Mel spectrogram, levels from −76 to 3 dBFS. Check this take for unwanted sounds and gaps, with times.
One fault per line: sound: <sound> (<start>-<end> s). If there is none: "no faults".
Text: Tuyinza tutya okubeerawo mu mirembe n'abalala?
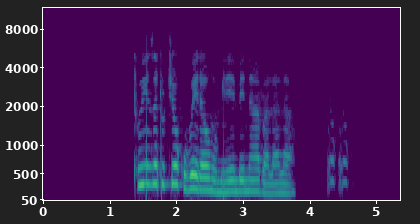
sound: laugh (4.3-4.6 s)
